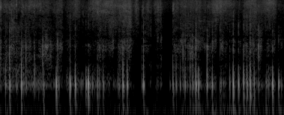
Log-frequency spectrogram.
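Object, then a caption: Rigid cardboard box. Fingers tap and scratch along the edges and corners of a closed, hollow white rigid cardboard gift box. About thirty quick, soft taps, each with a hollow resonant thump, are mixed with light scratching, with a brief quiet pause near the middle.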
